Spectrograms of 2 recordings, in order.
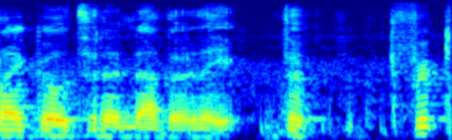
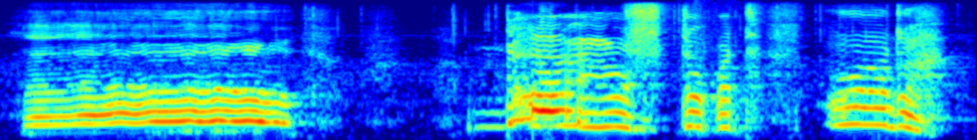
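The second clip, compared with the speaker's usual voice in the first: very high, very loud, shrill put-on weird voice; 13 semitones higher, 11 dB louder than usual. Playing a game and addressing a bird: strange put-on voice. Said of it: "Why did I make that voice?".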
